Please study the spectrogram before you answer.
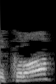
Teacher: الراء هترقق هترقق عند ورش، إلا لو كان الساكن ده صاد وطاء وقاف. · Term: ترقيق الراء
